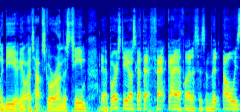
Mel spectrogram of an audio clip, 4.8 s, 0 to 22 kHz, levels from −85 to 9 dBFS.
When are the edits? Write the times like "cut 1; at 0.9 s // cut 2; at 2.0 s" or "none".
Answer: cut 1; at 2.0 s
